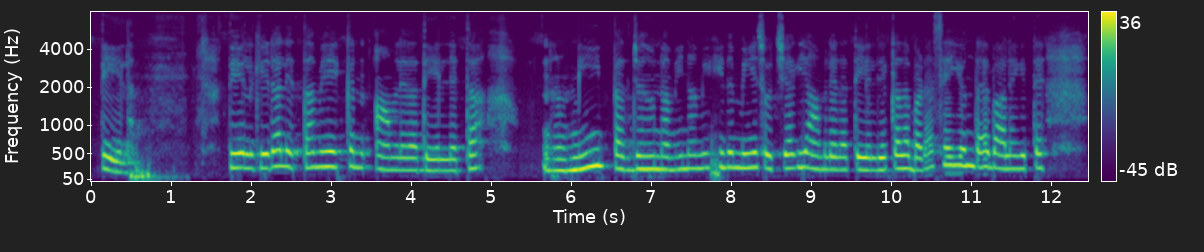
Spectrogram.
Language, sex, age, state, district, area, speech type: Dogri, female, 18-30, Jammu and Kashmir, Reasi, rural, spontaneous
